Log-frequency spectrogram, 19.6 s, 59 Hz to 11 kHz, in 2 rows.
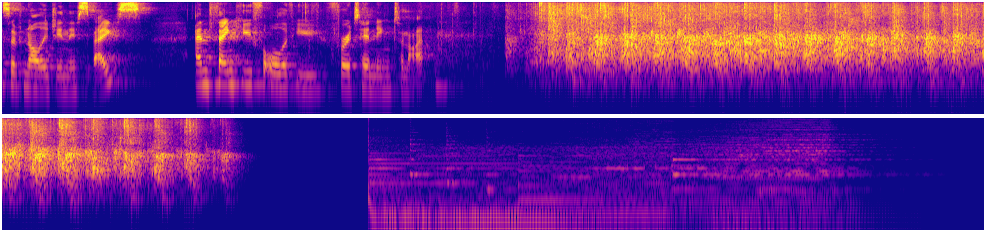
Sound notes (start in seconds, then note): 4.9 attendees applauding; 13.6 bright music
